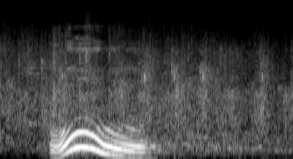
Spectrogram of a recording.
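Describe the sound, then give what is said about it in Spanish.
An audience of people who are not Latino claps on request in a steady, diffuse patter, with one loud rising-and-falling whoop from a voice cutting through near the start before the clapping continues on its own. “Ok, aplaudan los que no son latinos.”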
